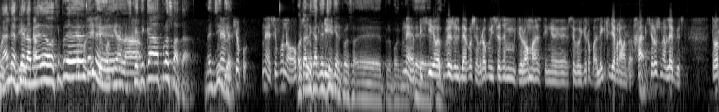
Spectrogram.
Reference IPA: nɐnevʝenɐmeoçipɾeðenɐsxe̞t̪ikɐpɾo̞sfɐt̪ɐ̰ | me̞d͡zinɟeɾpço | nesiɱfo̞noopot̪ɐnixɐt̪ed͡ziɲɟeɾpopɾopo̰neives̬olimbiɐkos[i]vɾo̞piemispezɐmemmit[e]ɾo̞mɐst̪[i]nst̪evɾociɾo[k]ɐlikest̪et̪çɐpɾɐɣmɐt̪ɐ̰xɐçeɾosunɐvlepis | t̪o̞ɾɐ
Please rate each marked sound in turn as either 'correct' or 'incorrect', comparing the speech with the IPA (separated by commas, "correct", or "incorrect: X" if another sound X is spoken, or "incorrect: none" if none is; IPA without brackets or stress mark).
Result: incorrect: e, incorrect: i, correct, incorrect: p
